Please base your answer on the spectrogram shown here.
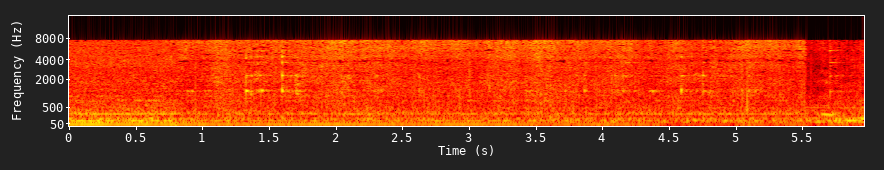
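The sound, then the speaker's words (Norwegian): Mushrooms sizzle as they fry in oil in a pan. A dense, steady crackling hiss runs throughout at an even level, with a few brief clicks of stirring and no voices. “Detta är den soppen som har ligget I den olja som du har brukt I den emulsionen. Precis. Mm. Så den svisser lige här så blir det så dejligt lækkert.”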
